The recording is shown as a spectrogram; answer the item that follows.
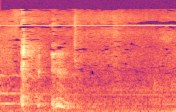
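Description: A woman coughs once into her hand, about a quarter second in, then briefly clears her throat. Quiet follows.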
